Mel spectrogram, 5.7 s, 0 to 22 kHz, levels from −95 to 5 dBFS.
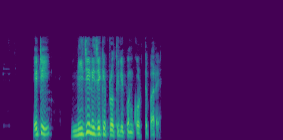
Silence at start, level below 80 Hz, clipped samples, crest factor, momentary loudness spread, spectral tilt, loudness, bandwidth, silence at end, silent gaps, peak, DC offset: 0.65 s; -60 dBFS; under 0.1%; 20 dB; 15 LU; -6.5 dB/octave; -19 LUFS; 7.6 kHz; 2.5 s; 1.23-1.40 s, 2.84-2.88 s; -2 dBFS; under 0.1%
